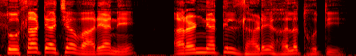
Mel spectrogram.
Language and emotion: Marathi, neutral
